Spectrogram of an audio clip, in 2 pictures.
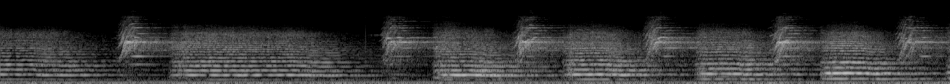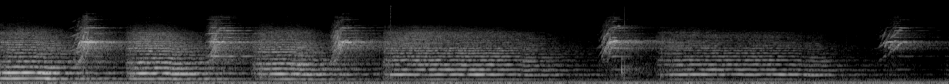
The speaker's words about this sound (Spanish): Van a escuchar qué chistoso hacen los violines, como el rebuzno de un asno.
